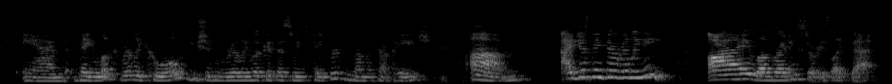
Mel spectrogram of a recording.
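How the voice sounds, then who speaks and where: A woman's medium-pitched, animated voice with lively intonation, plus audible room echo and noticeable background noise. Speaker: newspaper reporter. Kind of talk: informational presentation. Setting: Facebook livestream. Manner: fast.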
